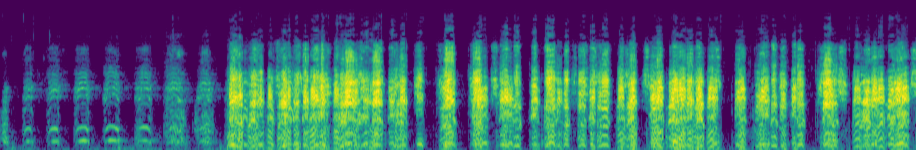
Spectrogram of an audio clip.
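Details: Rural backyard pond with Indian Runner ducks: a few evenly spaced, honking quacks open, then a dense, loud burst of harsh overlapping quacking from many ducks carries on to the end.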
